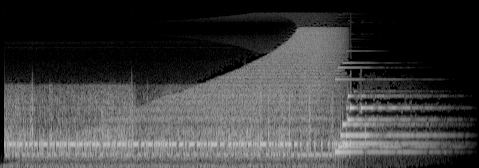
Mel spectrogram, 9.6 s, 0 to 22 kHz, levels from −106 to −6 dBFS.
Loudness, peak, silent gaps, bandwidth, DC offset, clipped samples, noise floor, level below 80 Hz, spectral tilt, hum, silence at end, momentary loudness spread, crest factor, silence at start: -35 LUFS; -20 dBFS; none; 15.5 kHz; under 0.1%; under 0.1%; -74 dBFS; -60 dBFS; -1.5 dB/octave; none; 0.85 s; 12 LU; 18 dB; 0.1 s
